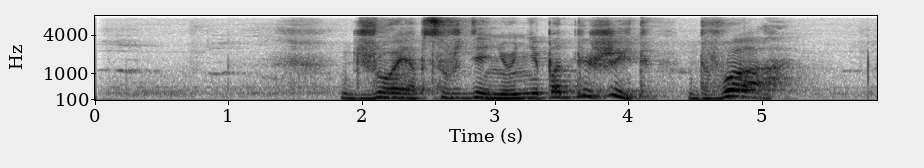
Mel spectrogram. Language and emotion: Russian, angry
